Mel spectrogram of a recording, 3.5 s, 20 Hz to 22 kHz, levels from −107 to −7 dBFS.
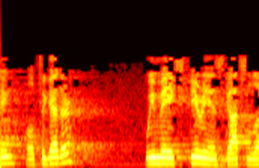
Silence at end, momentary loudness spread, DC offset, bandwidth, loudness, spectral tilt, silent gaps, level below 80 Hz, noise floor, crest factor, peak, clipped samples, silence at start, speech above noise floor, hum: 0 s; 10 LU; under 0.1%; 5.8 kHz; -23 LUFS; -10.5 dB/octave; none; -74 dBFS; -60 dBFS; 16 dB; -8 dBFS; under 0.1%; 0 s; 37 dB; none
